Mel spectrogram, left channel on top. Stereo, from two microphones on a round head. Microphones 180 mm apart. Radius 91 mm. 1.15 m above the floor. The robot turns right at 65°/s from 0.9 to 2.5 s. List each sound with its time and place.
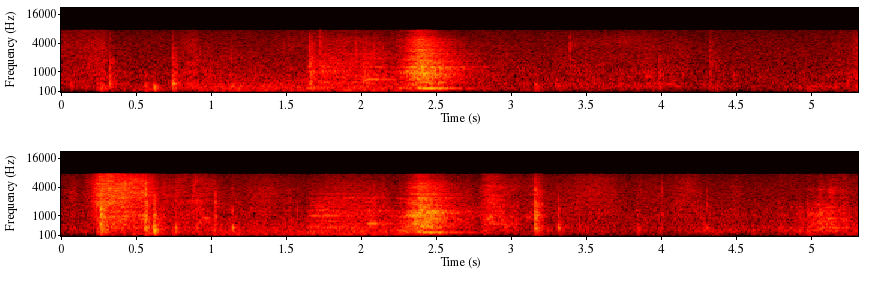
1.6 s sawing: 40° left (ahead or behind), 1.3 m; by 2.6 s 35° left (ahead or behind), 1.3 m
